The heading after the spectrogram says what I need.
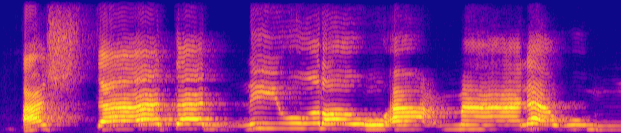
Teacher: Maka bunyi tannya, bunyi tan, baris fathatainnya, tanwinnya dileburkan ke huruf lam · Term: idgham bila guna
